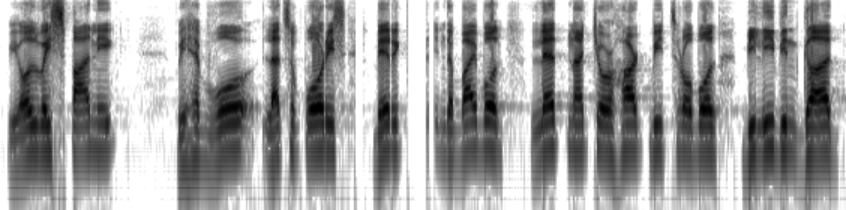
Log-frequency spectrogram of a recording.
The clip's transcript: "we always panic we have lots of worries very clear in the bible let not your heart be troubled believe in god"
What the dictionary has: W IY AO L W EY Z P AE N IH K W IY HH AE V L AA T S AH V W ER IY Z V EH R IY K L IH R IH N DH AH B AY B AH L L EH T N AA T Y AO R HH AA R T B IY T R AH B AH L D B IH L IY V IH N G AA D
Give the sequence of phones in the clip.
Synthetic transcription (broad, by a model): W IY AO L W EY S P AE N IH K W IY HH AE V L AA T S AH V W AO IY S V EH R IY K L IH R IH N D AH B AY B AH L L EH T N AA T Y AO R HH AA R T B IY T R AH B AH L B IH L IY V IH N G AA D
